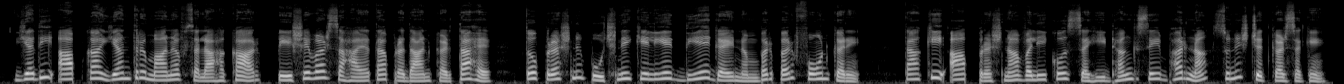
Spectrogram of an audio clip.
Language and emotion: Hindi, neutral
